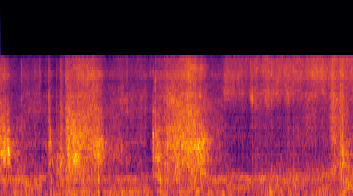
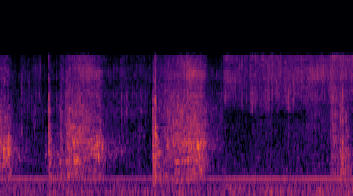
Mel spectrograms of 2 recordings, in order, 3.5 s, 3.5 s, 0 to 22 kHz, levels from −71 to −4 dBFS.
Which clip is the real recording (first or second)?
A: second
